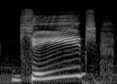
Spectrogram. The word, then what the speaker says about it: gauge: The U is mute. Then why is there a U? If it's mute, why is there one? What? And so, hold up. So like it's pronounced if okay. So if you take the U out and you do G A G E it would be gauge. But if you say G A G is gag.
